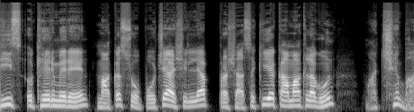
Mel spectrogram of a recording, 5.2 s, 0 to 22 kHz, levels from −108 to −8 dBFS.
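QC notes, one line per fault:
No faults found.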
